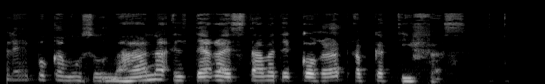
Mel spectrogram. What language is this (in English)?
Catalan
